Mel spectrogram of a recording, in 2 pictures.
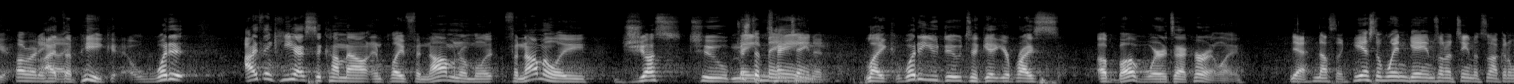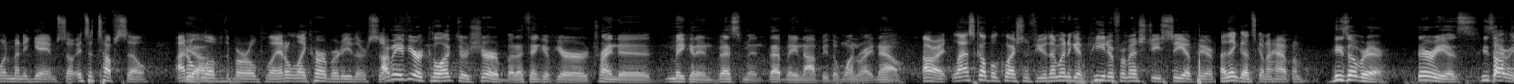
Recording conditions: busy venue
